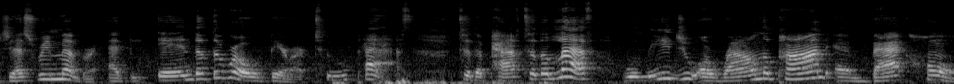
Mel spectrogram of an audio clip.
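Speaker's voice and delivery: plain reading voice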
